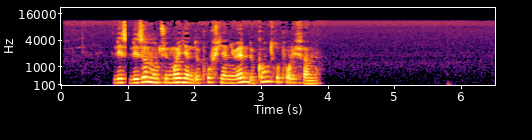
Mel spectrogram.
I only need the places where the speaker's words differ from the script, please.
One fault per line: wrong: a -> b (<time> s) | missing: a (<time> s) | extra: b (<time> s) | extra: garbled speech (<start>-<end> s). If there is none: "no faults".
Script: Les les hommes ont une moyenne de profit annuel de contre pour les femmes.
no faults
